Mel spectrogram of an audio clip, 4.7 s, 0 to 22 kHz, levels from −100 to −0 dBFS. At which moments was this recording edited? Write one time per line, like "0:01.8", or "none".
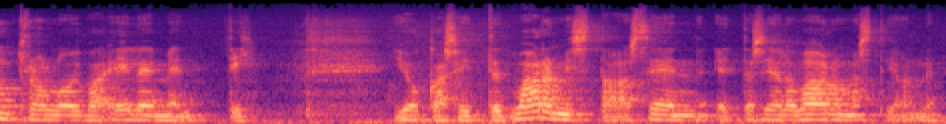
0:01.9
0:02.5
